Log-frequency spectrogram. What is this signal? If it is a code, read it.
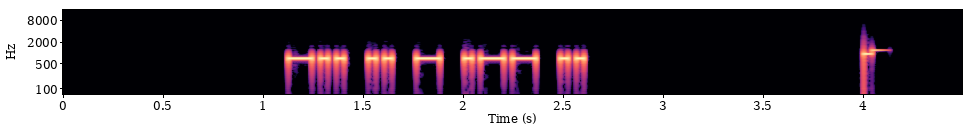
Morse code, heard as a keyed tone, about 30 wpm, 700 Hz. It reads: DITWI
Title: Five Challenging Letter-Number Combinations 30wpm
